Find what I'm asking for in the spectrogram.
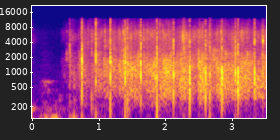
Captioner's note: applause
